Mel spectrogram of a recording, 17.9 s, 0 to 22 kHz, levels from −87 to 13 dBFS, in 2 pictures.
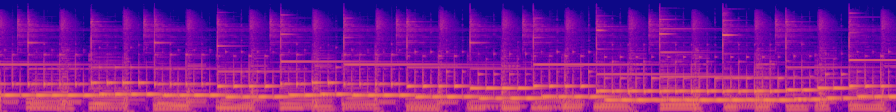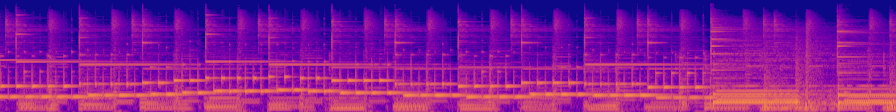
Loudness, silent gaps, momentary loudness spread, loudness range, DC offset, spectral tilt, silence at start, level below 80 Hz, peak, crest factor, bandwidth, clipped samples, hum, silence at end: -21 LUFS; none; 2 LU; 1 LU; under 0.1%; -5 dB/octave; 0 s; -44 dBFS; -6 dBFS; 14 dB; 18 kHz; under 0.1%; none; 0 s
